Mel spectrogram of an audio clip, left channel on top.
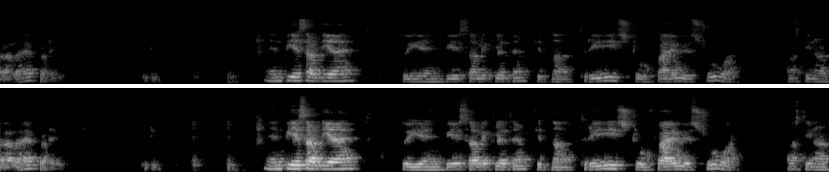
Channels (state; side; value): quieter; left; 11.4 dB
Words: आ रहा है पटेल। एनपीएसआर दिया है तो ये एनपीएसआर लिख लेते हैं, कितना 3:5:1, मस्ती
